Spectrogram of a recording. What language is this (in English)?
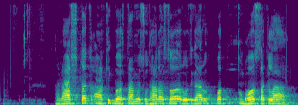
Maithili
